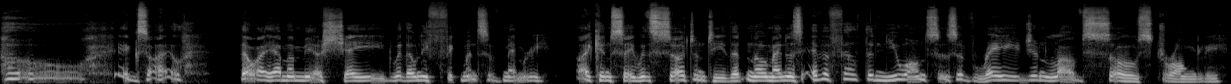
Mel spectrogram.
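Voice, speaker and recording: Sorrowful spirit, husky breathy voice, very dry close sound, musing, earnest, game dialogue. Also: male voice, high voice, lively intonation, unhurried, darkish tone, dry recording, heavily acted. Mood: moved, earnest. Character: gentle sorrowful male spirit of borrowed memories. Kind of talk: scripted video game character monologue.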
